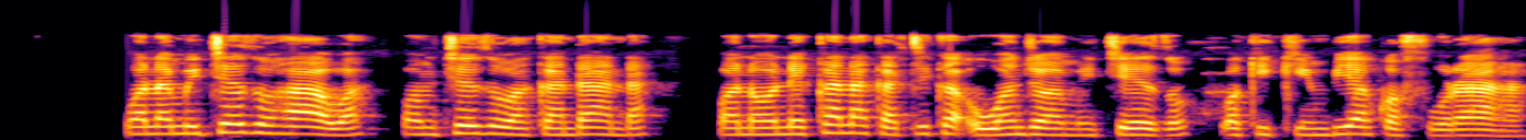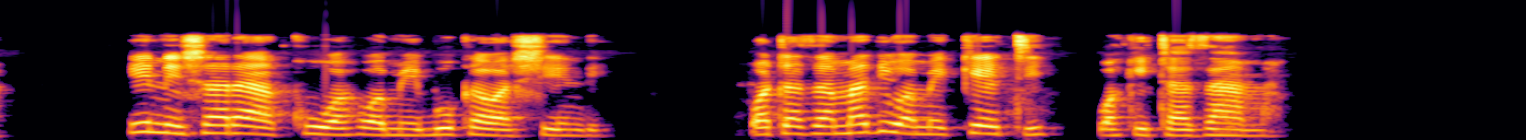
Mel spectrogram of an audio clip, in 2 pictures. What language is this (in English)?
Swahili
